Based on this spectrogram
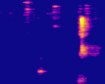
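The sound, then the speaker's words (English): A single quick sneeze bursts out sharply after a few faint, soft clicks and breaths, then fades in a brief airy tail. No one speaks. “Wait, Gesundheit.”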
